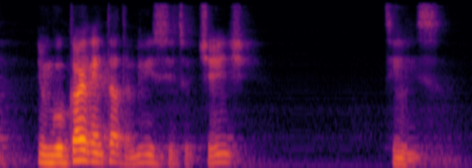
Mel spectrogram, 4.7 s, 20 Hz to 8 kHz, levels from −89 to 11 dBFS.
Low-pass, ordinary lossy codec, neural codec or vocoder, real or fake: 7.2 kHz; none; codec, 16 kHz, about 1 kbps, DyCAST, with the encoder's durations; fake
